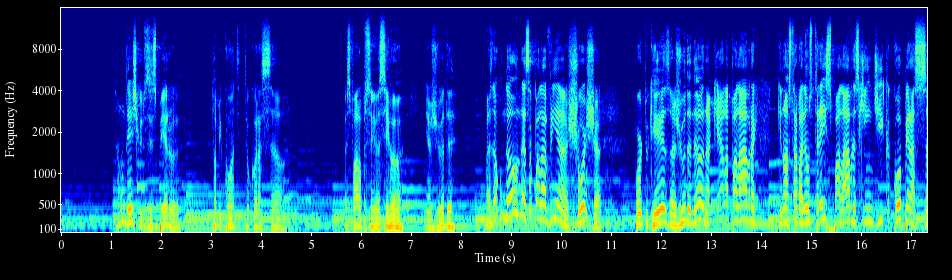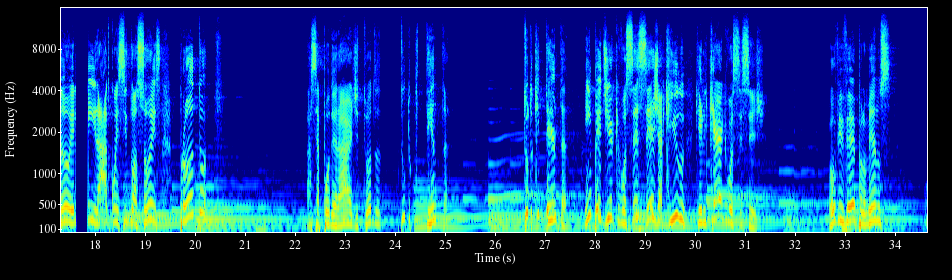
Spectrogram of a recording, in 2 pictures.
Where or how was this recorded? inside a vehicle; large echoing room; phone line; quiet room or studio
large echoing room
